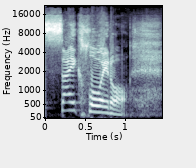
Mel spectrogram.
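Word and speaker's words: cycloidal: I'm back with the right pronunciation. I do believe of this cyclloidal.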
